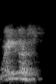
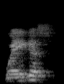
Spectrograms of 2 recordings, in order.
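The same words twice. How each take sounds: First: It is said in a firm, stern voice. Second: It is said in a calm, gentle voice. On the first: A serious order to stop now. "But if you really, like with my grandson, I have to say" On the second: A mild request to stop. "That's calm"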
